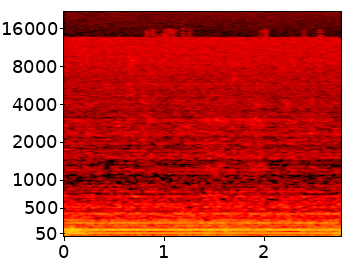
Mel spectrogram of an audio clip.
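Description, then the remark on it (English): A video game ghost car's engine hums at a steady, low pitch throughout, a continuous mechanical drone with no clear swell or fade, fairly loud and alone without any talking. “Ghost car.”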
